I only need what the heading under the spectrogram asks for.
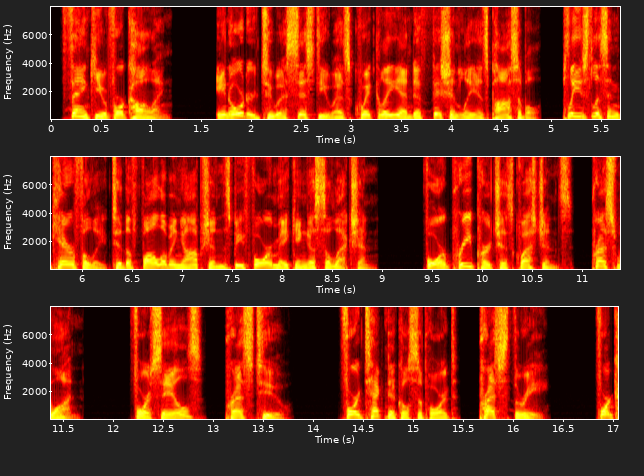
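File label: male ivr, Voice Prompts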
